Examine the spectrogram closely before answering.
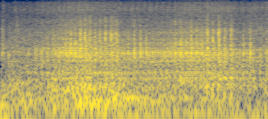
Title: من اين هذا الصوت في محرك السيارة - d'où vient ce bruit moteur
